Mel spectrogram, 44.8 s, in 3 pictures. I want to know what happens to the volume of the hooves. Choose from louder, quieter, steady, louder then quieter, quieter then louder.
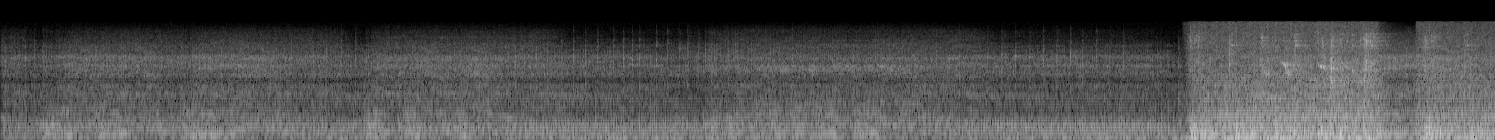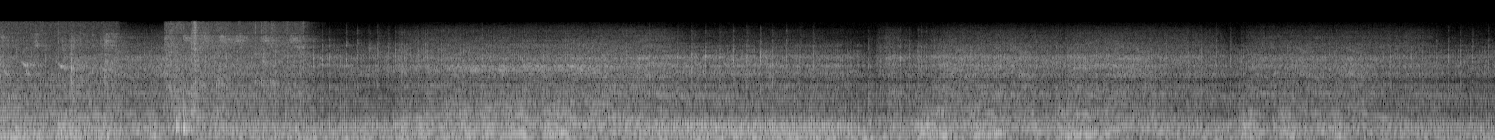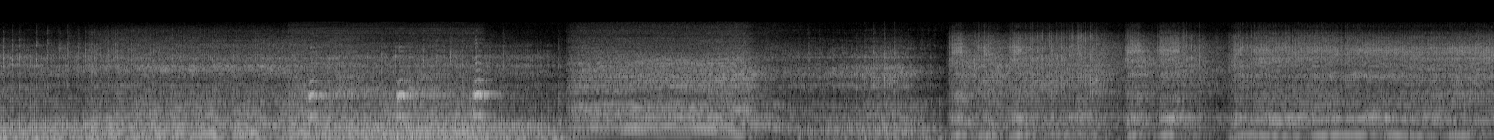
quieter.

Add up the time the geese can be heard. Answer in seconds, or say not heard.
2 s.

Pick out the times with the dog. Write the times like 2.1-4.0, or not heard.
not heard.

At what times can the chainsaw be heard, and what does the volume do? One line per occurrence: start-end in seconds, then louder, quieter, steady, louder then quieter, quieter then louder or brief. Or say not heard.
0.0-44.8 louder then quieter.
